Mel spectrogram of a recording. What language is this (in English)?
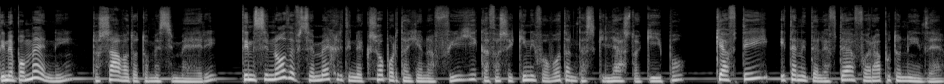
Greek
